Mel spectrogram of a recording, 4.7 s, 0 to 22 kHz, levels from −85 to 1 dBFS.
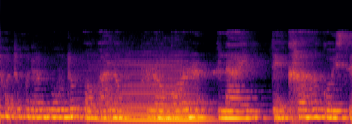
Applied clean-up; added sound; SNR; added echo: none; Bowed string instrument; 6 dB; reverberation time 0.9 s.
